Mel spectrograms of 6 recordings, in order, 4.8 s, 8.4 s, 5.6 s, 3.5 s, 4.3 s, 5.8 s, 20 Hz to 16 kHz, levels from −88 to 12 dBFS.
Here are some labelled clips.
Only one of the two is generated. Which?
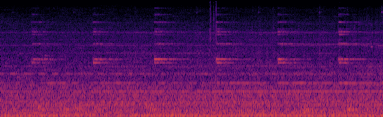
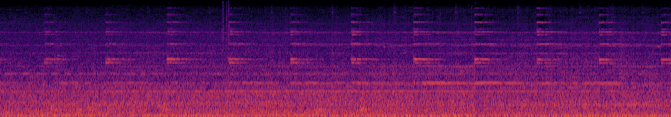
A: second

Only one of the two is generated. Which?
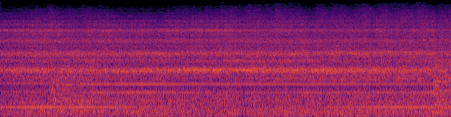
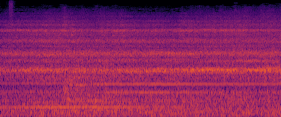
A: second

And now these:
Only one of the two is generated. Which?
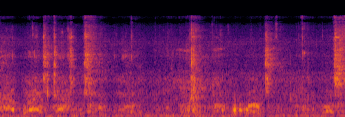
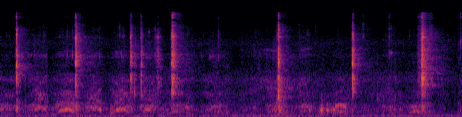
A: first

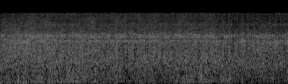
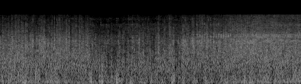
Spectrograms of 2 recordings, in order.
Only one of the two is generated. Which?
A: second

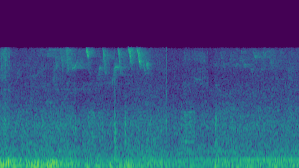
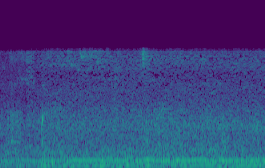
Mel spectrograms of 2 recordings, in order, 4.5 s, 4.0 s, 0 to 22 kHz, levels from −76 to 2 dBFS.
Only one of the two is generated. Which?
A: second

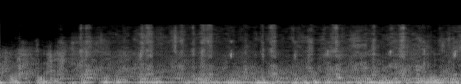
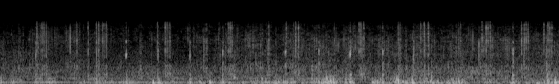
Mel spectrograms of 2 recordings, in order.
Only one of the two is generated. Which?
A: first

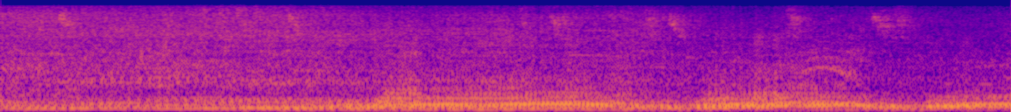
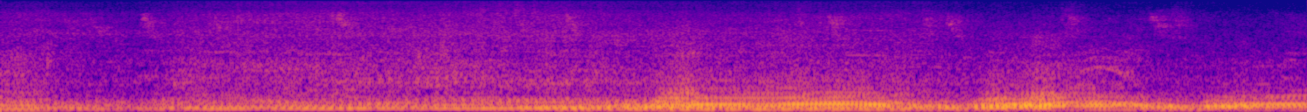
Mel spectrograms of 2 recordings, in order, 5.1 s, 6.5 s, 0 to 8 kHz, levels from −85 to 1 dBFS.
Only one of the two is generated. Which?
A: first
